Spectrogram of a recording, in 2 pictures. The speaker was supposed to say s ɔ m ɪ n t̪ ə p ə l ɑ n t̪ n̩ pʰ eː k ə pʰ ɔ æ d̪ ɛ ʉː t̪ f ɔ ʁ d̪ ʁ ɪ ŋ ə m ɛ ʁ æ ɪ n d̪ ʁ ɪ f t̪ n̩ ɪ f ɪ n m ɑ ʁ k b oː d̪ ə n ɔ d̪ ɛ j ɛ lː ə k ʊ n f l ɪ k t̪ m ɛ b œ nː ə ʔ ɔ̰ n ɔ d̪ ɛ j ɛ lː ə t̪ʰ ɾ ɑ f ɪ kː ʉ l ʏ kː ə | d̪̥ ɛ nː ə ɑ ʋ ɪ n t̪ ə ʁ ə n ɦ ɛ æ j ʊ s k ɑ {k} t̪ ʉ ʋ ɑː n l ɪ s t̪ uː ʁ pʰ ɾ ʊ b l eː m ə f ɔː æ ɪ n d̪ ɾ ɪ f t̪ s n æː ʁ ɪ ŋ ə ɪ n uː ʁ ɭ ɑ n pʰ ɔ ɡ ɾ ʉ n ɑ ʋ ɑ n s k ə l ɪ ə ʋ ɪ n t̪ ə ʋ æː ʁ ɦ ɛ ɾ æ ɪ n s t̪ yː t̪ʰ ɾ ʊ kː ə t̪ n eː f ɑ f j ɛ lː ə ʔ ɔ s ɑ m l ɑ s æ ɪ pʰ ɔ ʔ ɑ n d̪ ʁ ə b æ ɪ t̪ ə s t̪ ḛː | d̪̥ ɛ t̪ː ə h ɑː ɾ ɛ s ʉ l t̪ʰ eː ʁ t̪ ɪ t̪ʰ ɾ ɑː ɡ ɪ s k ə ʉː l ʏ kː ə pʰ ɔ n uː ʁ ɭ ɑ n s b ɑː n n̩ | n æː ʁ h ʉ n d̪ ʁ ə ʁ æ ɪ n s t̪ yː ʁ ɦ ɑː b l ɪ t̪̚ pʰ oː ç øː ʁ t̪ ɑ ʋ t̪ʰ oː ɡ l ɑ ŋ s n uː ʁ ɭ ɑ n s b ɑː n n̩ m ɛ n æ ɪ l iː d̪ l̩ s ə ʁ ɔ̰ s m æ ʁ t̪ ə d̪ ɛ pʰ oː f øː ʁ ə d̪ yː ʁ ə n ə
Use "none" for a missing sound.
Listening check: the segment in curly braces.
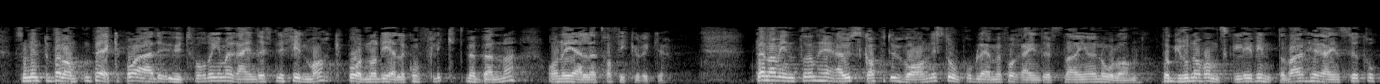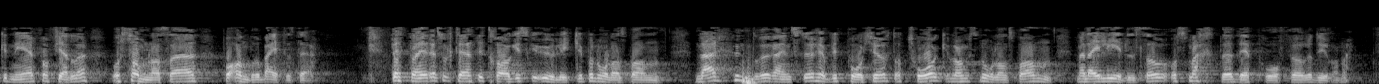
p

